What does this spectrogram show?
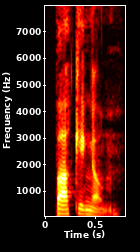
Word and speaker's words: Buckingham: I'm going to Go easy on the H. Buckingham.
